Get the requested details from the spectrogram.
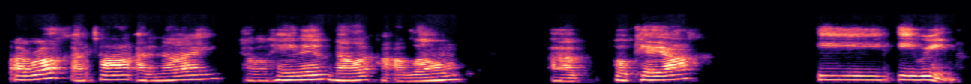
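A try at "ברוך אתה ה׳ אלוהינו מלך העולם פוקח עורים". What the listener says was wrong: Perfect. Thank you.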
